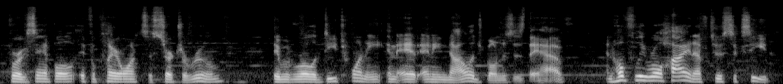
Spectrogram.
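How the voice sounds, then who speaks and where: A man's voice: mid-range voice, a little mellow. A man reading scripted promotional narration that explains things step by step. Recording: music bed behind voice. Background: music.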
